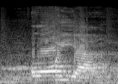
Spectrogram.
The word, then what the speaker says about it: Oia: It's called Oya. O-I-A or Iya. Sabi nila, Iya daw yung proper way to pronounce it.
